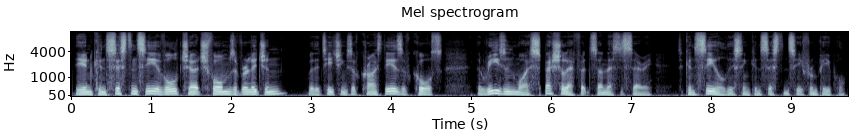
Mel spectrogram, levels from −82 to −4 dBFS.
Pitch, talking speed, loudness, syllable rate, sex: 105 Hz, 180 wpm, -20 LUFS, 5.8 syllables/s, male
